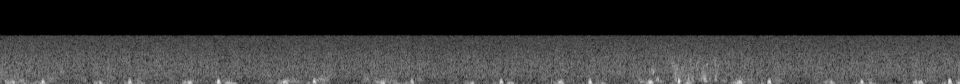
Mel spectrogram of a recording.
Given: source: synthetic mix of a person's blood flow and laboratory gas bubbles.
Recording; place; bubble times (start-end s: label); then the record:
Doppler ultrasound of blood flow; precordium
6.50-6.62 s: bubbles
6.69-7.21 s: bubbles
From the record:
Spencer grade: 1 (occasional bubble signal discernible with the cardiac motion signal, with majority of cardiac periods free of bubbles); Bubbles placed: anywhere in the cardiac cycle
